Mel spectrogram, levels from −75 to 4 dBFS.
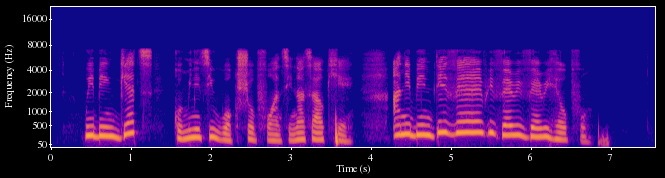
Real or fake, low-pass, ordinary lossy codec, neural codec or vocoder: real; 7.2 kHz; none; none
